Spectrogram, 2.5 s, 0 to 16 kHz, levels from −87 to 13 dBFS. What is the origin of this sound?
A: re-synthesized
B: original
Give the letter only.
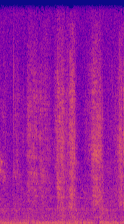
B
